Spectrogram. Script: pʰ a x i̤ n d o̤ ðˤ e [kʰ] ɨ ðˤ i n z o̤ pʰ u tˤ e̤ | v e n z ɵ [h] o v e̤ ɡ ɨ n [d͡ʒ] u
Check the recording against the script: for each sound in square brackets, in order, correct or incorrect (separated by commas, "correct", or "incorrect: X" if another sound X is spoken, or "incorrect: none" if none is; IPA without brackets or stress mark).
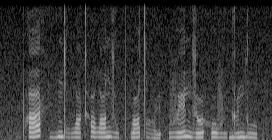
correct, correct, incorrect: d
